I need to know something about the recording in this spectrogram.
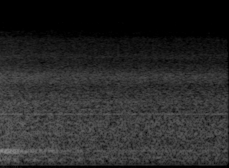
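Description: Faint steady hiss of room tone in a pause between sung phrases, with the tail of the last sung note dying away at the very start.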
